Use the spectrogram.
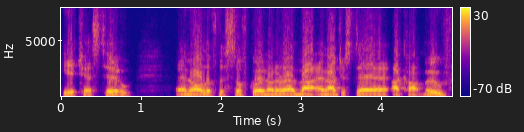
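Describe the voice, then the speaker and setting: A man with a Sunderland accent, a fairly low pitch and a dark, mellow tone, at a moderate pace with monotone, flat intonation, on a very clean recording with a silent background. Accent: Mackem (Sunderland), self-described. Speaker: football journalist. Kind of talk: casual interview chat. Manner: hesitant, many fillers and repeats.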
